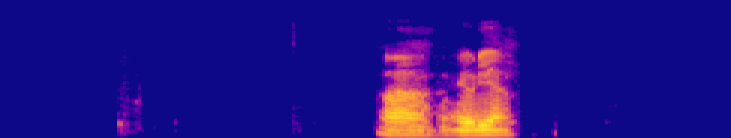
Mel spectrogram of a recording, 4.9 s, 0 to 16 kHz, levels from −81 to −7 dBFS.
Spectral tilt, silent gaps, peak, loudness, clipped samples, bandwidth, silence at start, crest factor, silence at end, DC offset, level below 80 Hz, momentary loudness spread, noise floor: -7.5 dB/octave; none; 0 dBFS; -15 LUFS; under 0.1%; 8.8 kHz; 2.5 s; 20 dB; 1.45 s; under 0.1%; -62 dBFS; 10 LU; -82 dBFS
